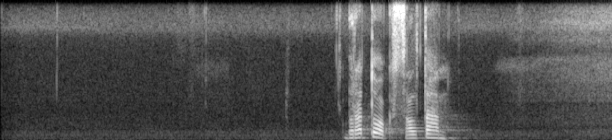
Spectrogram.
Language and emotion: Russian, neutral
